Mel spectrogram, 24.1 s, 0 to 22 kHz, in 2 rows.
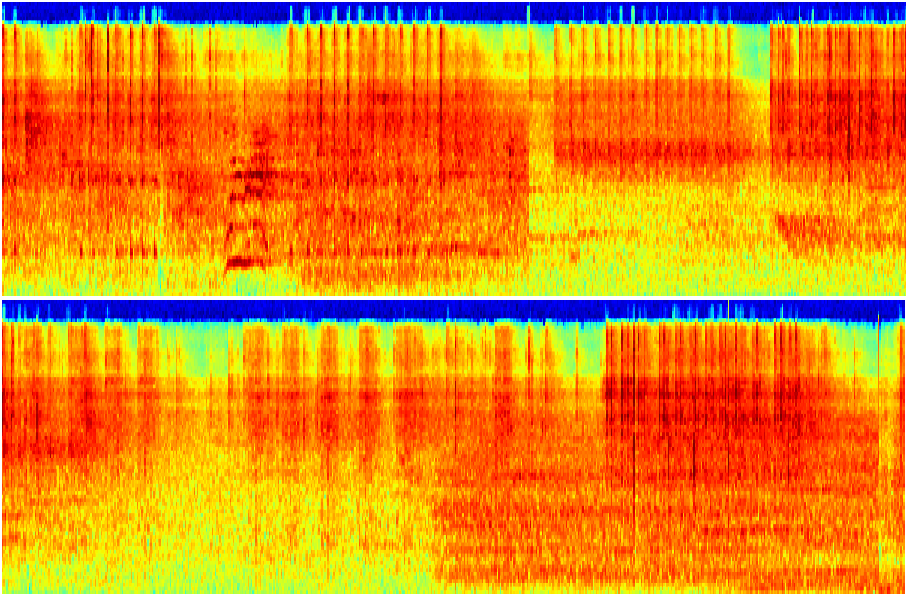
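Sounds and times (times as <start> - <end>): airsoft guns firing: 0.0 - 2.4, 3.8 - 6.4, 20.0 - 23.1.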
